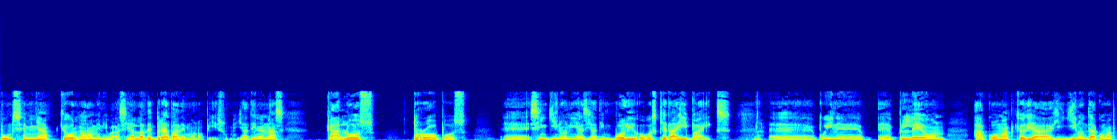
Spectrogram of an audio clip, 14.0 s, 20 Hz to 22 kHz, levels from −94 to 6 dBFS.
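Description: It's a speech clip with plainly audible, grainy roughness throughout and noise filling between the harmonics, most likely low-delay AAC compression at a rate that fits roughly 32 kbps.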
